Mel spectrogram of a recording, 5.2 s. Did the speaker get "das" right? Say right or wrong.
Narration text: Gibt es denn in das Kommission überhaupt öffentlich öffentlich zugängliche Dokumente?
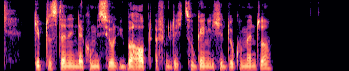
wrong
